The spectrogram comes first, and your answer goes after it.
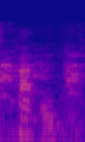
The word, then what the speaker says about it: Coton: a little bit finer katans are very soft uh the word Katan um which most people pronounce as cotton um actually means cotton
